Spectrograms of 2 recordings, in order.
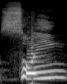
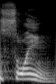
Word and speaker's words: sewing: the title is home sewing Revival Home sewing this word is so s e w s o w both are pronounced as so Home sewing Revival means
